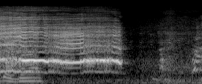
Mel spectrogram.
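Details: Domestic goat screaming while getting a bath: one loud, harsh, strained cry with dense bright harmonics holding level for over a second, then cutting off abruptly into near silence.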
